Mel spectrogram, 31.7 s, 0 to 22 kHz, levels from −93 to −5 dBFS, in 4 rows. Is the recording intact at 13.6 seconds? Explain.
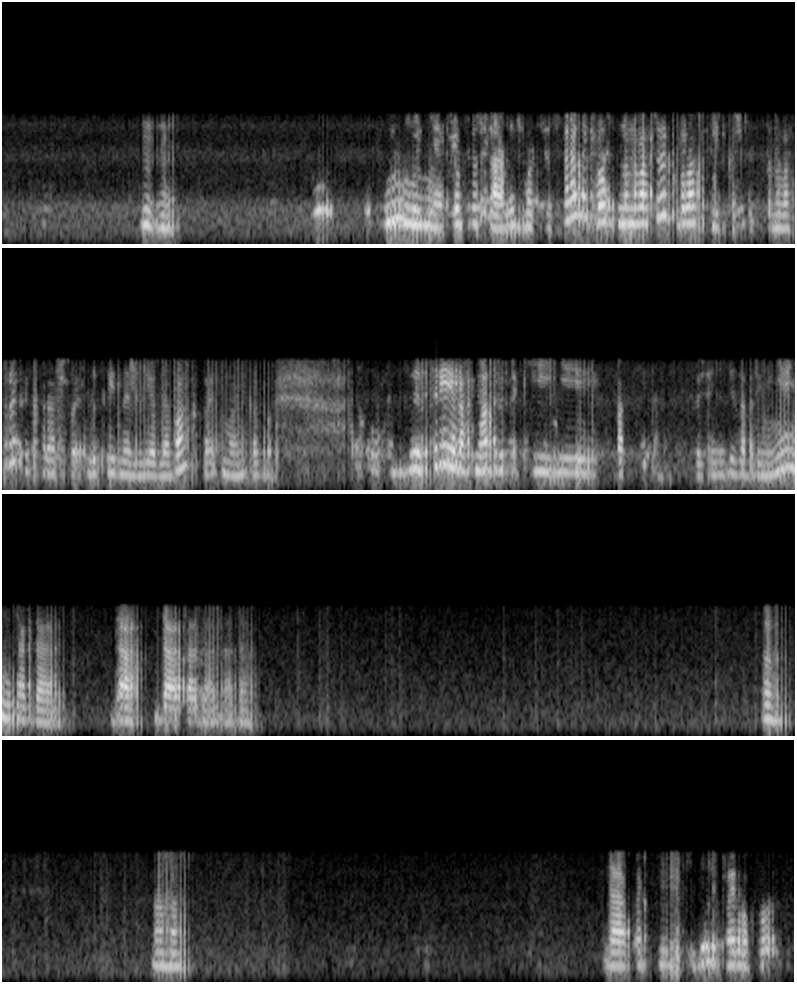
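No. At 13.6 s several faults overlap.

The lost iLBC frames run from 13.58 to 13.69 s. Packets dropped out for about 80 ms, which fits four missing 20 ms frames, and the decoder filled the hole by repeating the last pitch cycle blended with noise. It is heard as a brief held, buzzy vowel. Because each iLBC frame decodes on its own, the voice snaps back straight after.

Buffer tearing runs through the whole clip. The writing program and the playback hardware have drifted, so they cross inside every buffer. That fits a 2048-sample buffer. Roughly a sixth of each period replays audio from about a tenth of a second earlier, with hard joins on both sides. The result is a 23.4 Hz robotic rattle that is present only while there is sound.

The iLBC codec is also present throughout. Speech is squeezed into 20 ms narrowband frames at a rate that points to the 15.2 kbps mode. Nothing above 4 kHz survives, and the voice comes out plainly rough and synthetic.

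The other side's voice leaking through spans 11.47 to 14.83 s. An echo canceller likely failed to remove the far-end loudspeaker from the microphone, so a faint second voice sits around 30 dB below the speech.

Speech suppressed in double talk spans 11.53 to 17.84 s. With both sides talking, the canceller likely pulled the talker down too. This produces dips of up to around 10 dB, adding up to about three seconds in all.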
